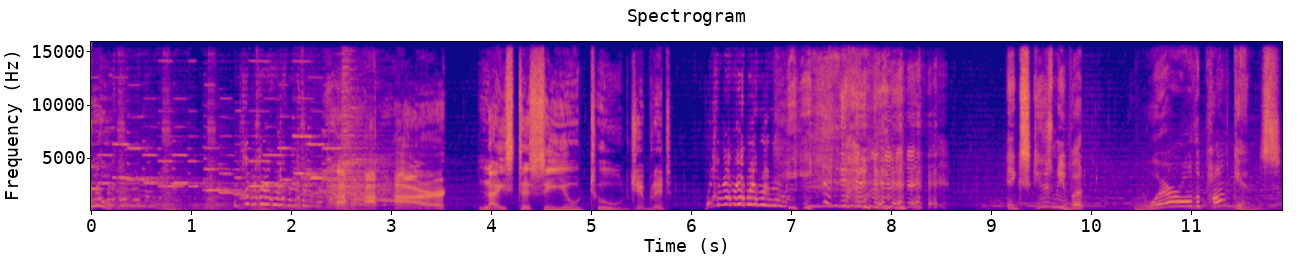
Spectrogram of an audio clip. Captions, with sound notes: [laughs] Arrgh! Nice to see you, too, Giblet. - [gobbling] - [laughing] Excuse me, but where are all the pumpkins?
